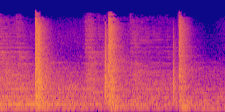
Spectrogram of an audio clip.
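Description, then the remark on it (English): Three heavy, evenly spaced bangs of a sledgehammer striking the ends (cheeks) of a piano keyboard, with the keyboard cover and bottom panel removed, each a sharp crashing thud, with a dense ringing resonance lingering between the blows. “And then a couple of well-aimed bangs with a sledgehammer, one on one end of the cheek, which is the end of the keyboard, one on the other end of the keyboard.”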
